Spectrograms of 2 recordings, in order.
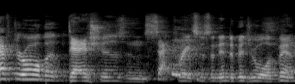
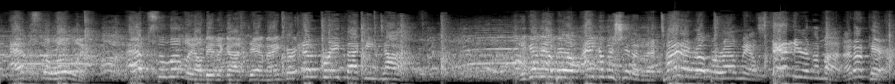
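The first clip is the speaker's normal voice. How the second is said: put-on much louder, brash tough-kid bellow; gung-ho jock voice; 7 semitones higher, 11 dB louder, faster than usual. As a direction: boast like a fearless anchorman. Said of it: "with that voice too".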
